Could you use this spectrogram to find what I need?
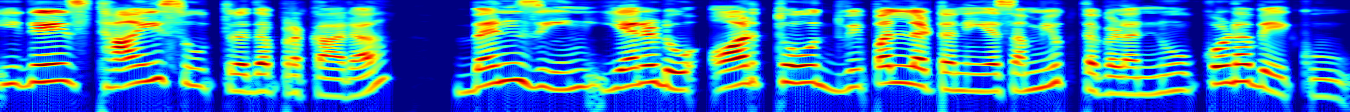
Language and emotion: Kannada, neutral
